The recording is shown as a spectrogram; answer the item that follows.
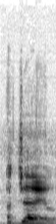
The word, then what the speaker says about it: agile: Materi hari ini adalah mengenai agile ya, tentu bacanya nggak agile ya, agile ya, membacanya adalah agile ya.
